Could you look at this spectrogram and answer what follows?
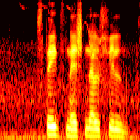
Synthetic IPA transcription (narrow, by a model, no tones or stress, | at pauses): stetʰnɛʃɔnalfilm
